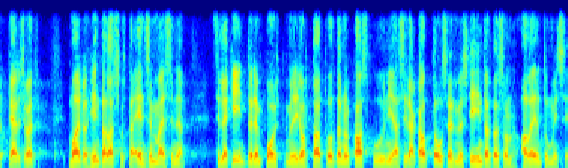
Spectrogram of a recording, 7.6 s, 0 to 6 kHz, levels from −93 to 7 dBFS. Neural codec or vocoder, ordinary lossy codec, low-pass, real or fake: codec, 16 kHz, 0.8 kbps, ZipCodec; none; 5.4 kHz; fake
